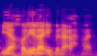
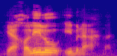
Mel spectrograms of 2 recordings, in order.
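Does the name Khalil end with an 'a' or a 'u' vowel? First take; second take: a; u. First: The name ends with an 'a' vowel. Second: The name ends with a 'u' vowel. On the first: "bisa dibaca nasab" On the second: "Ini yang dhammah"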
